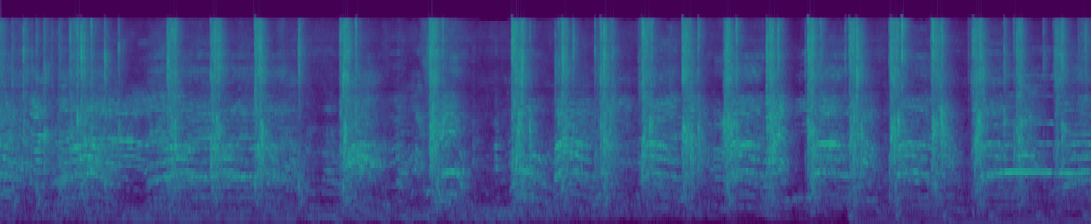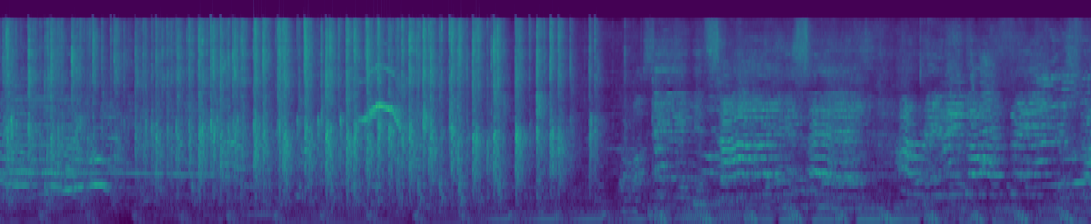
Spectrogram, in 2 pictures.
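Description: A room full of party guests singing a birthday song together to rhythmic hand-clapping, ending on a long held note about halfway through. Cheering and applause follow as the candles are blown out, and other singing starts near the end.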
